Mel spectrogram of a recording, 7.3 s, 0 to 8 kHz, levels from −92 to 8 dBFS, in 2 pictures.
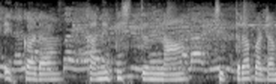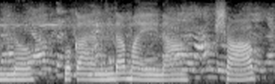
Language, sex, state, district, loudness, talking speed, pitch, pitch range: Telugu, female, Andhra Pradesh, Sri Satya Sai, -15 LUFS, 55 wpm, 200 Hz, 185-260 Hz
